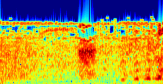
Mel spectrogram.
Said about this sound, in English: It is. A goat. It's a goat. Here, goat.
